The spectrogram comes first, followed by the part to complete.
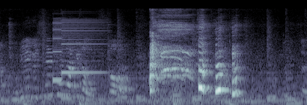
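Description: A short, bright electronic chime sound effect, then women's voices exclaiming loudly, over light background music.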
